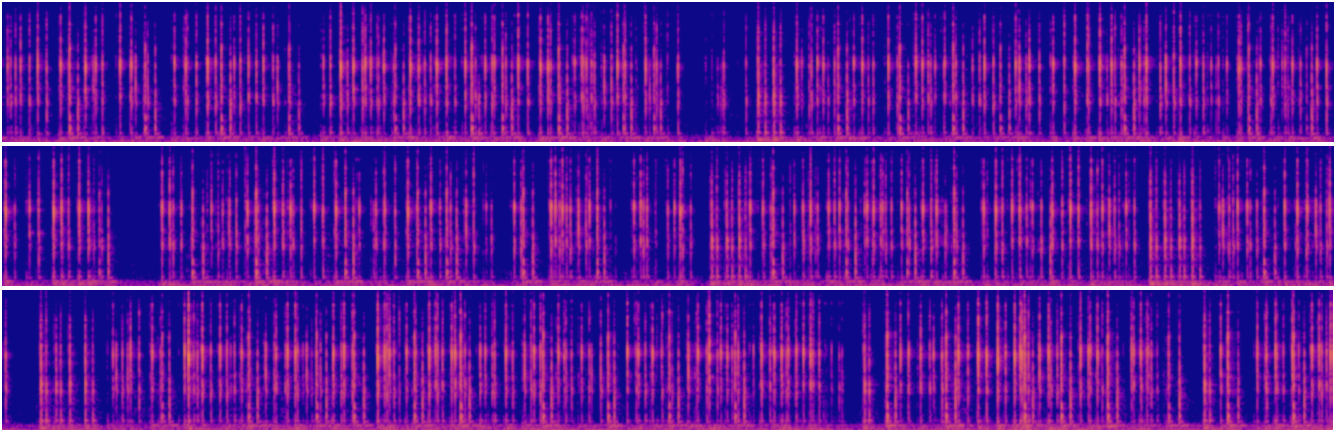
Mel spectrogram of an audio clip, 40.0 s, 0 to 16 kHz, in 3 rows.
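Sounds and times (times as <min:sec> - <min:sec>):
typing on mechanical keyboard: 0:00.0 - 0:39.9.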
